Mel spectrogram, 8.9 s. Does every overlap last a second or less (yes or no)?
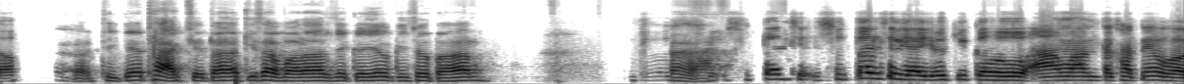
yes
